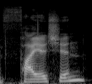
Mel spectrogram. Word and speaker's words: Veilchen: It can either be pronounced like the F, as in Veilchen, Veilchen, or like a V, as in Violine, Violine, violin.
